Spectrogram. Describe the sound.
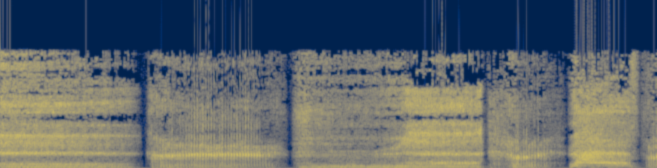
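A man voices a deep, guttural growl imitating a werewolf, in several loud, rough bursts of roughly one to one and a half seconds each, separated by brief breaths, recorded on a microphone in a sound booth.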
